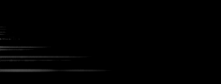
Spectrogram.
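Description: A bell-like ding sound effect from a subscribe-button animation's notification bell, ringing with a few clear tones and fading, cut off about a second and a quarter in.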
